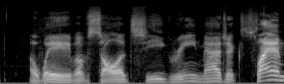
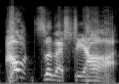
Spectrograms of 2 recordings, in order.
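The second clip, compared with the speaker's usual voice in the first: high, loud scream; 8 semitones higher, 11 dB louder than usual. Acted. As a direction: order her out at full voice.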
